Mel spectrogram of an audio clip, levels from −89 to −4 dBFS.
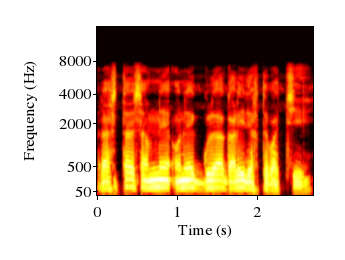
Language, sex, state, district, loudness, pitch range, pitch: Bengali, male, Assam, Hailakandi, -13 LUFS, 95-115 Hz, 115 Hz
